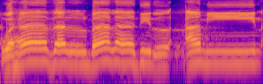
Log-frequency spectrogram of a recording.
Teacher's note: di surah at-Tin ngoten hanya berbeda satu pak a-nya pendek, mi-nya panjang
